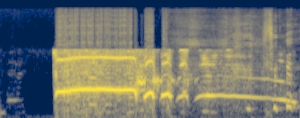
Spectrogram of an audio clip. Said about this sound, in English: Come on, give us another cheer-hoo.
